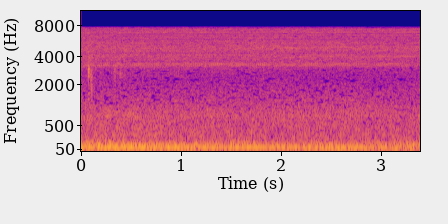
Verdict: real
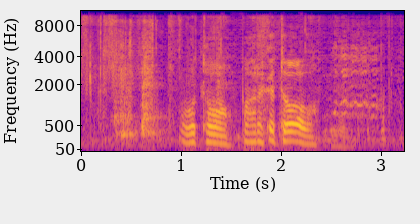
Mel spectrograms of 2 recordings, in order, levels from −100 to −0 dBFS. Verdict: fake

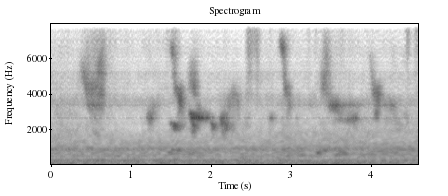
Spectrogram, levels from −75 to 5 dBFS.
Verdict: fake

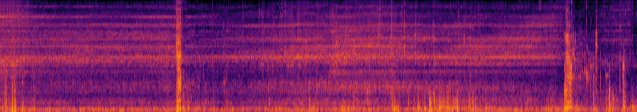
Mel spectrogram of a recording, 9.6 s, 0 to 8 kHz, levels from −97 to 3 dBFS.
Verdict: fake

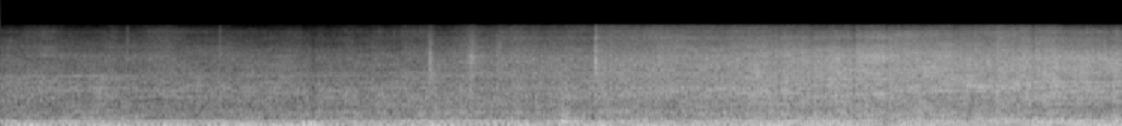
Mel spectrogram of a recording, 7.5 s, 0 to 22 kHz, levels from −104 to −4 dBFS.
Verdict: fake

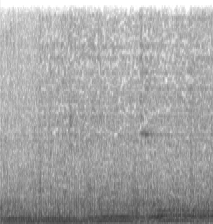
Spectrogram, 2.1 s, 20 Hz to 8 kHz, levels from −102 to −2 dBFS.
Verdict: fake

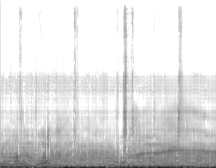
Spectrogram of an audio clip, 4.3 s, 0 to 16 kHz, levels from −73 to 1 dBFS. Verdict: fake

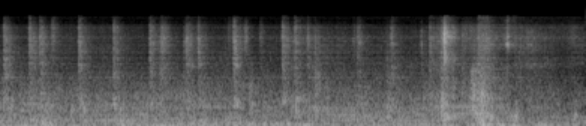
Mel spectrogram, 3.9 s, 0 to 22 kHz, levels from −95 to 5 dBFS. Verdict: fake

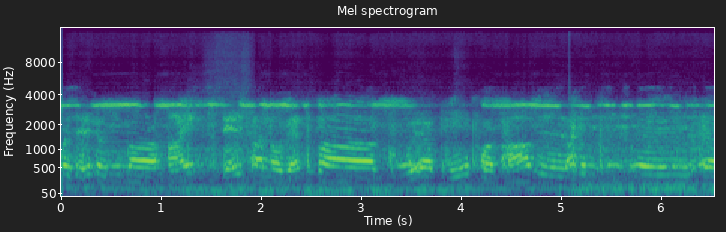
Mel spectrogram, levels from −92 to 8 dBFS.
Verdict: fake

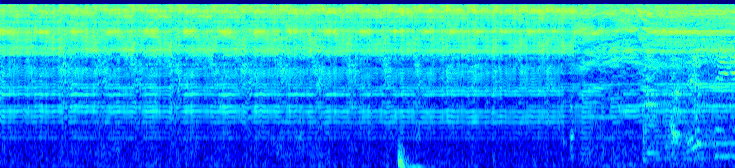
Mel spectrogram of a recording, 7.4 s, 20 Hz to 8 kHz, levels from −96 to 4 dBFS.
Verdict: fake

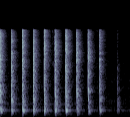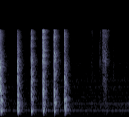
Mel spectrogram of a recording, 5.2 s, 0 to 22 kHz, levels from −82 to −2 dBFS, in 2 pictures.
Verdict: real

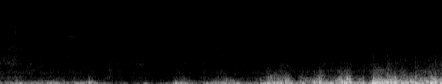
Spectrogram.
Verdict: fake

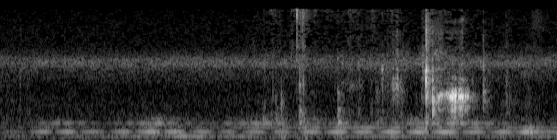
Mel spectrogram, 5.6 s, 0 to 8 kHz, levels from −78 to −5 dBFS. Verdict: real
